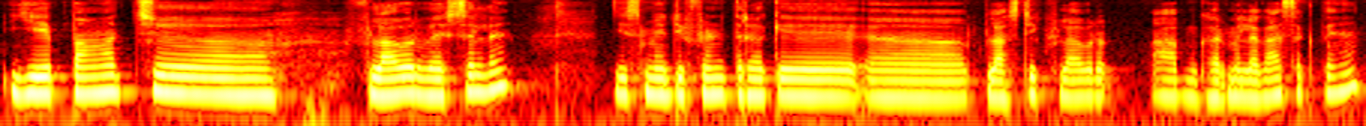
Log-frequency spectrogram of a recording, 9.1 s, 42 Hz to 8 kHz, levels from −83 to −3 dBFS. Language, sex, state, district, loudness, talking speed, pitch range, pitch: Hindi, male, Uttar Pradesh, Varanasi, -15 LUFS, 130 wpm, 145-165 Hz, 155 Hz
